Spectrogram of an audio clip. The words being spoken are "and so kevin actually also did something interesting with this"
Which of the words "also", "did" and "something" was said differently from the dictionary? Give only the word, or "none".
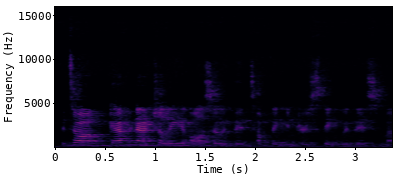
none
